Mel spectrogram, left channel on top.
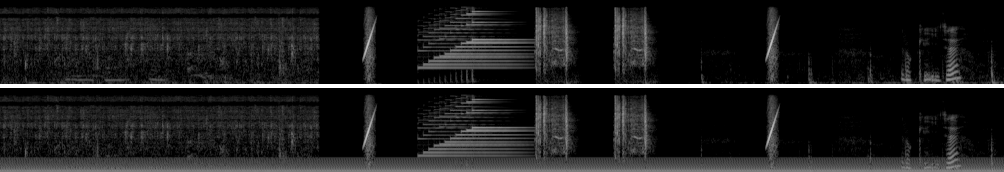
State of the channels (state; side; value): noise; right; hum, 7 dB below the sound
